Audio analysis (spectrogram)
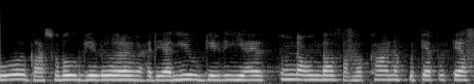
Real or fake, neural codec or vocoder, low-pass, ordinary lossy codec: fake; codec, 16 kHz, 1.1 kbps, Voila-Tokenizer; 5.4 kHz; none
